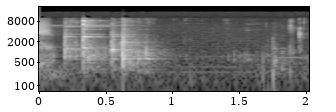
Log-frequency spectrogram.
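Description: A metal hand tool set into the slotted steel rack of a blacksmith's tong cart, clinking against the square-tubing bars: a quick cluster of knocks with a short metallic ring in the first half second, then a few light ticks near the end.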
